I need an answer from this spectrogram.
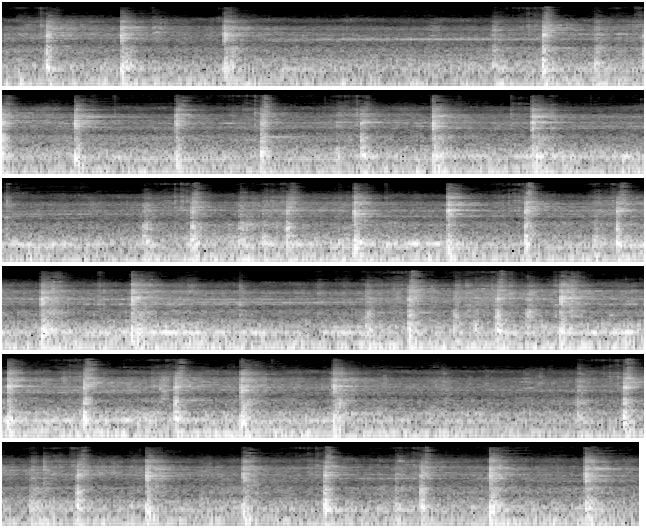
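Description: Duronto Express LHB passenger coaches passing at speed, their wheels clicking over rail joints in a steady rhythm of about one to two clicks a second over a continuous rumble.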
